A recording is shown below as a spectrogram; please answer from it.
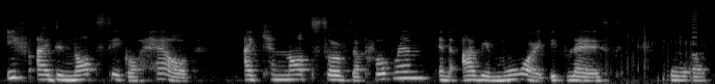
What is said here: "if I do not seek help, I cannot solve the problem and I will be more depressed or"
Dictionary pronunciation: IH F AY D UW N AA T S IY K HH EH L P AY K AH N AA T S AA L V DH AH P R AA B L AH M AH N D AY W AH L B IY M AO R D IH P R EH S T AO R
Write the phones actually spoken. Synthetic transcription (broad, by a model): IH F AY D UW N AA T S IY K HH EH L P AY K AH N AA T S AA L V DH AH P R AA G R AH M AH N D AY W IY M AO R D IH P L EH S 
